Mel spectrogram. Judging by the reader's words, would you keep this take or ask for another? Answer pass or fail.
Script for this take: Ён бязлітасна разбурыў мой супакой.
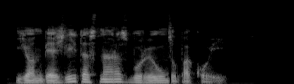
fail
